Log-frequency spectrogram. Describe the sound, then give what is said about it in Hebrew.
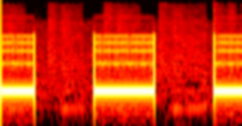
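Telephone busy tone after a call is hung up: a steady electronic tone that switches on and off in an even rhythm, giving about three repeating beeps with silent gaps between them. “הנה, ניתק את הטלפון”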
